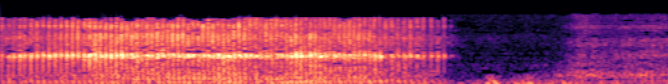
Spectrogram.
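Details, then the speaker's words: Simulated snoring with airflow limitation: loud, rough, vibrating inspiratory snore that cuts off abruptly, rising breath by breath in frequency and loudness, with increasing breathing effort. "Breath by breath the frequency of the upper Airway vibration increases along with the loudness of the snoring snoring also increases the effort required to breathe and it can be rather"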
